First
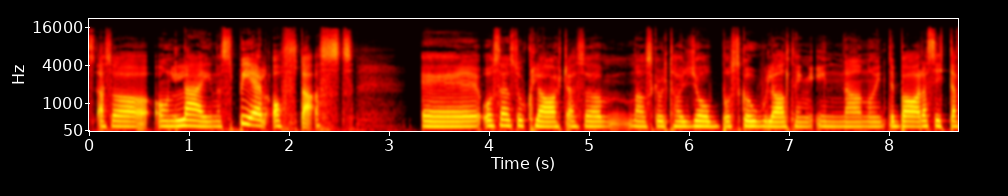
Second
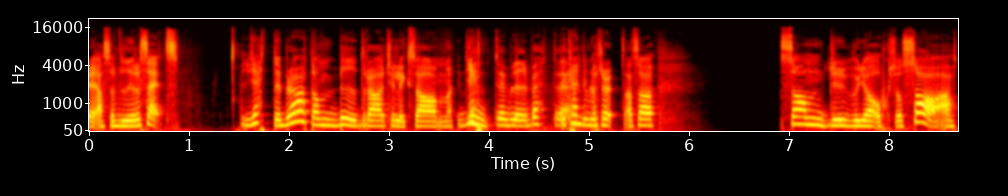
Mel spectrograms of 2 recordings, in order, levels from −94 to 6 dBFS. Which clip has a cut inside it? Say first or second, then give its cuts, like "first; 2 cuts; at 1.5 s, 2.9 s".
second; 2 cuts; at 3.7 s, 5.3 s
